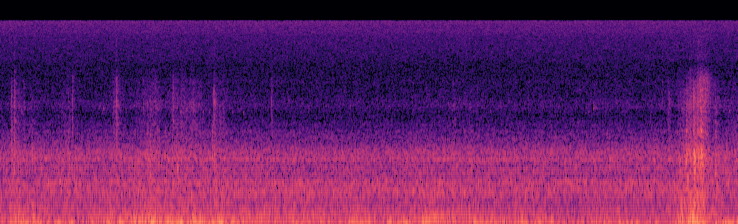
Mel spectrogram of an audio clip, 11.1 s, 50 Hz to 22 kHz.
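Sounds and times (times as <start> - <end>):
coach engine and road rumble: 0.0 - 11.0.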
